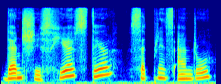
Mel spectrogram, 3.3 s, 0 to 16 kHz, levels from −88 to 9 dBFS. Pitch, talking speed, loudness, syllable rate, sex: 200 Hz, 145 wpm, -17 LUFS, 3.8 syllables/s, female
